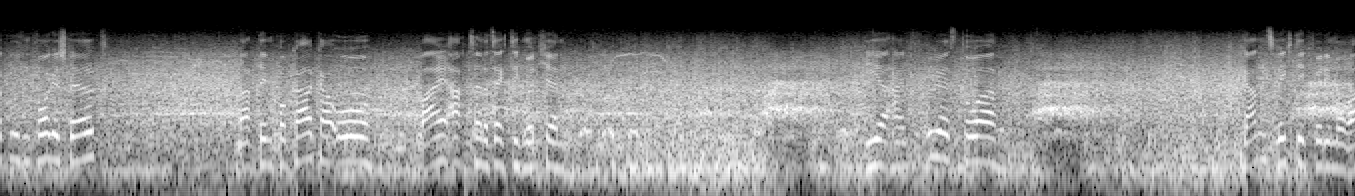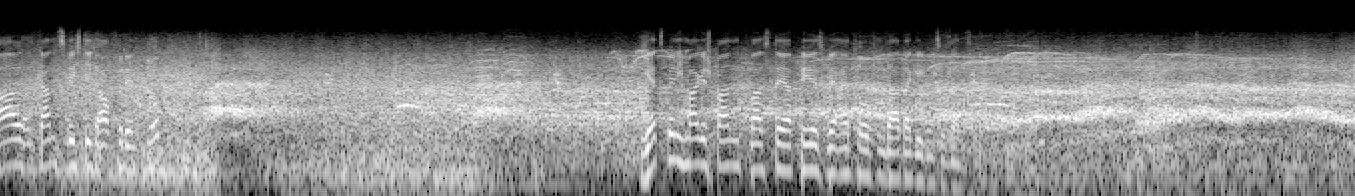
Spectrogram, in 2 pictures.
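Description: A large crowd murmurs and chants in a stadium.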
